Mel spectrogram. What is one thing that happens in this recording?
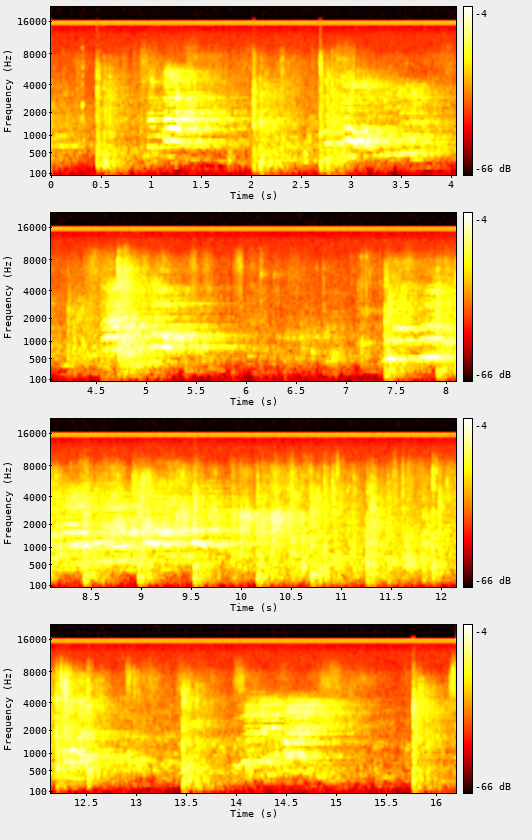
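Young women shout and call out in a large echoing hall.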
